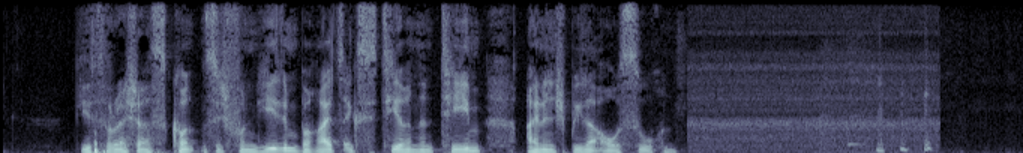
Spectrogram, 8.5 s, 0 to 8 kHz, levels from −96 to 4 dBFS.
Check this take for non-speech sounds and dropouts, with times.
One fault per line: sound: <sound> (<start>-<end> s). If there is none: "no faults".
sound: laugh (6.8-7.8 s)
